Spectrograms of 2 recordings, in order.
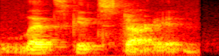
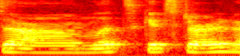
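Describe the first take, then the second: First: Soft unvoiced whisper. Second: Said in the usual way. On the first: Real, not acted. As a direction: breathe it out in a whisper. Second take after intro.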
